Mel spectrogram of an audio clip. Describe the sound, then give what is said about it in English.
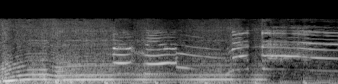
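A chainsaw engine, fired up by a hit-and-run driver who got out of his car and went over to a woman following him, drones loudly and steadily for a few seconds, its buzzing pitch holding even, while raised voices seem to overlap it before it cuts out near the end. “So she followed the hit-and-run driver, and she stopped when he stopped, and all of a sudden he got out of the car and went over to the woman who was following him and fired up his chainsaw.”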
